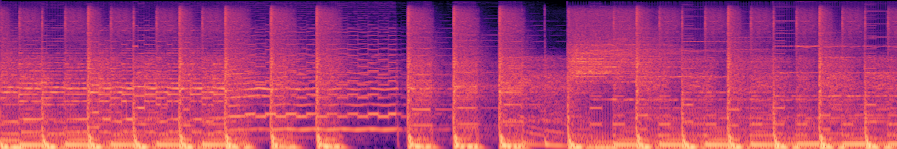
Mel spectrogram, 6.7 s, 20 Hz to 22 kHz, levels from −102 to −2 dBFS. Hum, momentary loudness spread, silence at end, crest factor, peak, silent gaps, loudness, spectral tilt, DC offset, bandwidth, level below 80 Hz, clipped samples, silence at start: none; 3 LU; 0 s; 16 dB; -4 dBFS; none; -20 LUFS; -4.5 dB/octave; under 0.1%; over 20 kHz; -22 dBFS; under 0.1%; 0 s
